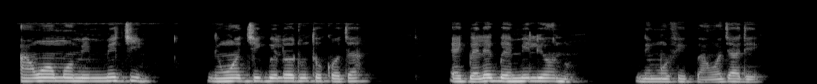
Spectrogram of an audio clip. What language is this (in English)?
Yoruba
